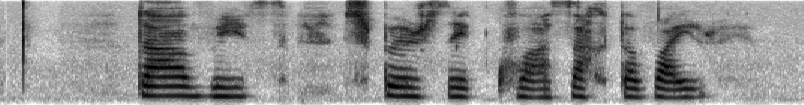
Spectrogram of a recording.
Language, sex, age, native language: Icelandic, female, 8, Serbo-Croatian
